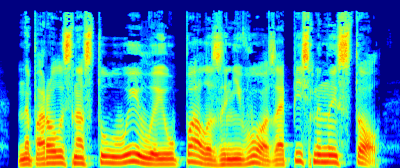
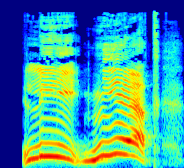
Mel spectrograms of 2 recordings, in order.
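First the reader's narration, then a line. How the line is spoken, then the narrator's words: Yelled. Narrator (Russian): заорал я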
